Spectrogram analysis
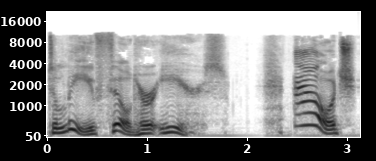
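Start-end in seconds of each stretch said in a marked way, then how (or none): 2.5-3.1 sudden high yelp of pain; a sharp, high "Ouch!" as she is bumped; cry of pain. Acted. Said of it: "she cried".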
